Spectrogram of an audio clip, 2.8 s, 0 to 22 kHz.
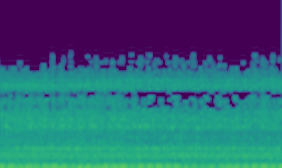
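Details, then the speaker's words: Toyota Hilux 2.7 L 3RZ-FE gasoline engine with the idle screw turned down to about 600 rpm: low, lumpy idle with an uneven shake under a steady hum, near stalling, shaking worse in Drive; idle speed set too low. "I'm gonna idle it up just to show you that it shakes you could hear the motors like it's the titles way too low and it's shaking too it's starting to shake a little bit"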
